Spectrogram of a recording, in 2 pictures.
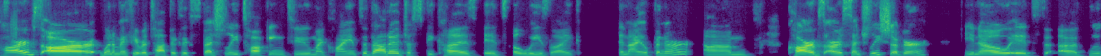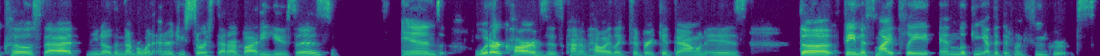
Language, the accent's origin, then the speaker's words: English; Long Island, New York, United States; moved away as an adult; also born or lived in Delaware; now in Baltimore, United States; I'm originally from New York, Long Island, born and raised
